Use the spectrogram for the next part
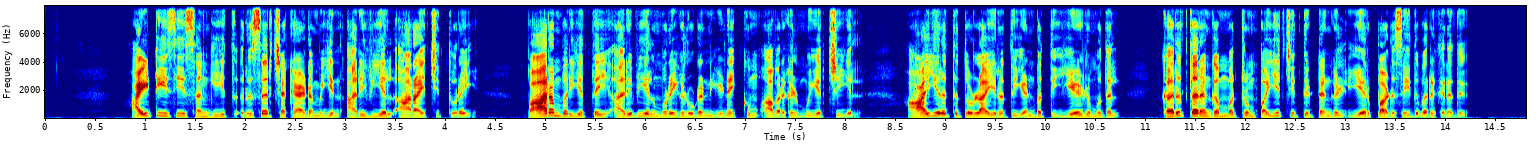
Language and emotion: Tamil, neutral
